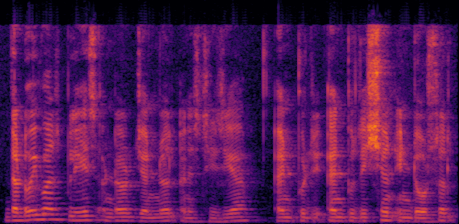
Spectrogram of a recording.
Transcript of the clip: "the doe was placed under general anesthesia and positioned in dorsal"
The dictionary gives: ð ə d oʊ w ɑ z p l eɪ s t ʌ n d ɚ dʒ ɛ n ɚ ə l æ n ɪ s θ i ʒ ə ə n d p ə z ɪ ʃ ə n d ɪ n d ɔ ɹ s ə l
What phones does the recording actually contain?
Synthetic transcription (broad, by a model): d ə d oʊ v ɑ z p l eɪ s ʌ n d ɚ dʒ ɛ n ɚ ə l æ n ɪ s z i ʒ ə ə n d p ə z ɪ ʃ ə n ɪ n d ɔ ɹ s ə l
